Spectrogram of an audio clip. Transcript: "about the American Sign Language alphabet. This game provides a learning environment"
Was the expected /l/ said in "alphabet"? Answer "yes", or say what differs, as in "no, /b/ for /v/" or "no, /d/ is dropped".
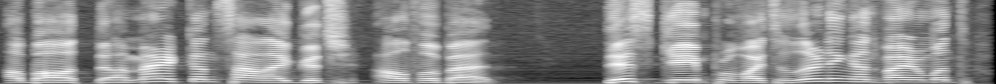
yes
